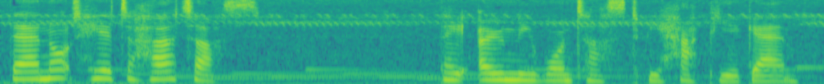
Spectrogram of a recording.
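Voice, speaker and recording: A woman playing an earnest, excitable and brave young girl in a dramatized audiobook. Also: fairly high pitch, moderate pace, music in the background, close to an everyday voice. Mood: earnest, reassuring.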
